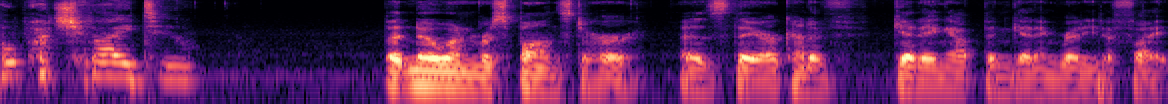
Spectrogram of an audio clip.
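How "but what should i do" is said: frightened, half-hearted, hushed whisper. Voicing Ethel as the knights get ready to fight: Ethel's scared whisper. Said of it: "Ethel kind of whispering to them".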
